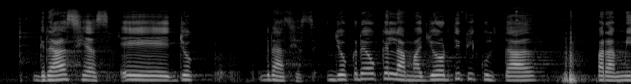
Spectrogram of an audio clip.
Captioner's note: speaking in foreign language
